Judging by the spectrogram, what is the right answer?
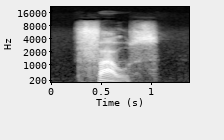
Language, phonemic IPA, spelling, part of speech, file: Occitan, /faws/, fauç, noun, LL-Q942602-fauç.wav
- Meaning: sickle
